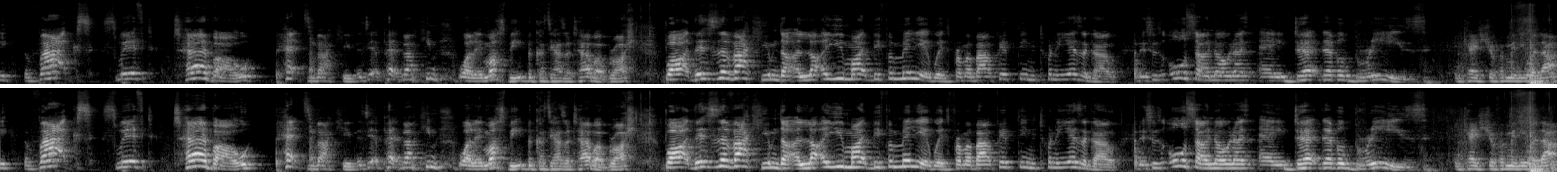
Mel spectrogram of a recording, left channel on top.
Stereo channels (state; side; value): quieter; left; 6.5 dB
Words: Vax Swift Turbo pet vacuum. Is it a pet vacuum? Well, it must be because it has a turbo brush. But this is a vacuum that a lot of you might be familiar with from about 15 to 20 years ago. This is also known as a Dirt Devil Breeze, in case you're familiar with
